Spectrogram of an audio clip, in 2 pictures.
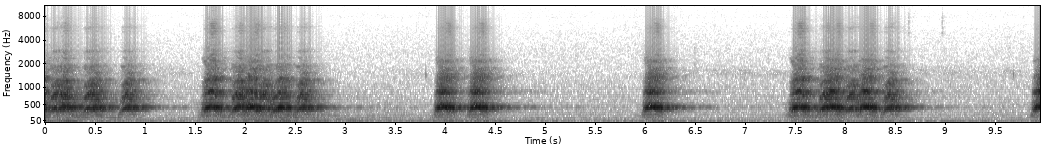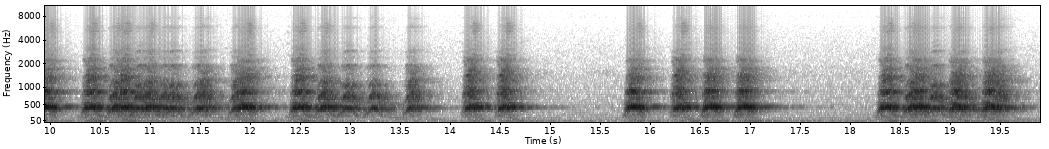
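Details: A pack of dogs barking at knocks at the door: bursts of several overlapping, mid-pitched barks every two seconds or so, separated by brief silences, for about twenty seconds.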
